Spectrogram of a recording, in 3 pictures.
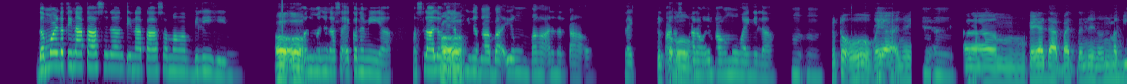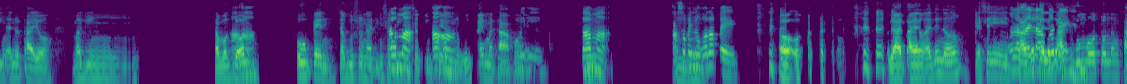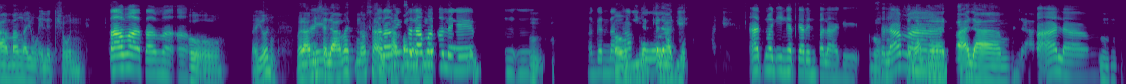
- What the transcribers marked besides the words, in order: tapping; other background noise; background speech; dog barking; laugh; chuckle
- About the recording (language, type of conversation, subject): Filipino, unstructured, Ano ang opinyon mo tungkol sa pagtaas ng presyo ng mga bilihin?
